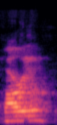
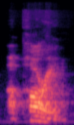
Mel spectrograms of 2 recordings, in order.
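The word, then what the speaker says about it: אפרים: Aarium is Ephraim. That's how you say Ephraim in the Hebrew. Aparium.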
